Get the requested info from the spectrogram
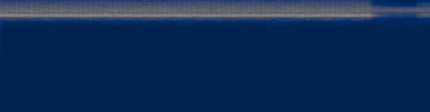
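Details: Grasshoppers, no music, producing an even, piercing pulsed trill that suddenly thins and quiets near the end.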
